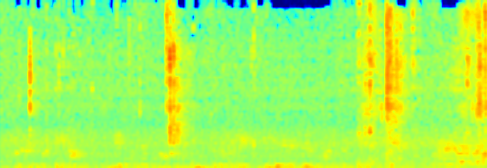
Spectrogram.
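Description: Indistinct voices talking in the background throughout, with a few light clicks and taps about two seconds in and again near the end.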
